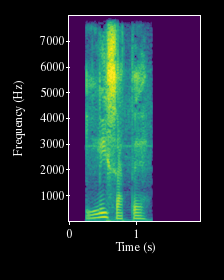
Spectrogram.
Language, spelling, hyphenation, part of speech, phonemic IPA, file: Greek, λύσατε, λύ‧σα‧τε, verb, /ˈli.sa.te/, El-λύσατε.ogg
- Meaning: 1. second-person plural simple past active indicative of λύνω (lýno) 2. 2nd person plural imperative of the ancient aorist ἔλῡσᾰ (élūsă): used as set phrase in military or gymnastics commands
